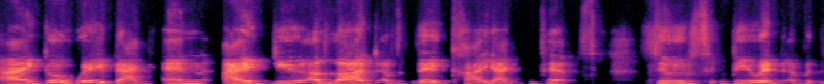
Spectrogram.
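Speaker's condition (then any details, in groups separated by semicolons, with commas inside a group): Cerebral palsy; since birth, walks with walker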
